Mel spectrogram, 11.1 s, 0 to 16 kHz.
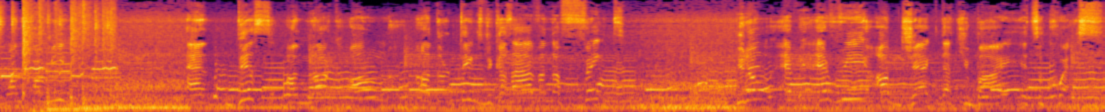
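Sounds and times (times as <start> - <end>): man talking: 0.0 - 1.0, 1.9 - 6.3, 7.4 - 11.0
car cabin rumble: 0.0 - 11.0.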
